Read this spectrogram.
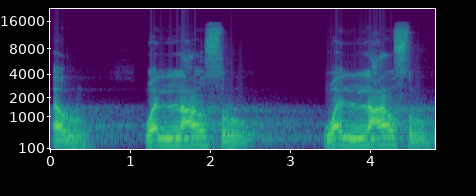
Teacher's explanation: واحاول ان انا اخفي التكرير بتاع الراء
